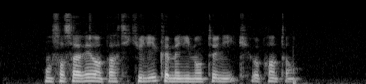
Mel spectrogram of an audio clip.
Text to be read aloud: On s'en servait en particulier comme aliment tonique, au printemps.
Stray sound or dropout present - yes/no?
no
